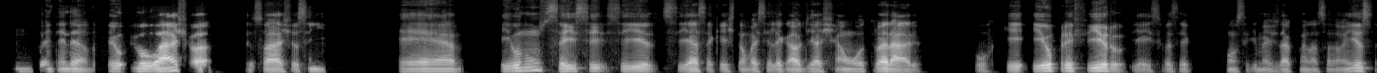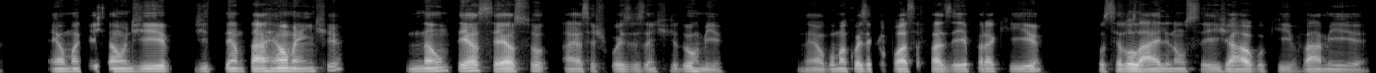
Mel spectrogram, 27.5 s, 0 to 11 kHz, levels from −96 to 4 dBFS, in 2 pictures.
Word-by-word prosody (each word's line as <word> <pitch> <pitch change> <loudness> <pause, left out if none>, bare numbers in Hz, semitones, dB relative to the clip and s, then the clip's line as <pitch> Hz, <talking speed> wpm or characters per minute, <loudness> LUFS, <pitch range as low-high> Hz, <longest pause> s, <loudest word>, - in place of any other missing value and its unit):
Hum, 105 0 -10
estou 100 - -8
entendendo. 100 -2 -2
Eu 115 -2 0
eu 115 -2 +7
acho, 120 +5 +10
olha, - - +6 0.4
eu - - -17
só - - -2
acho 90 +1 +3
assim, 95 -3 -5 0.8
eh, 100 0 +1 0.4
eu 120 +1 +2
não 140 +4 0
sei 115 -5 +1
se 120 0 -5
se 100 -2 -1
se 95 0 -10
essa 100 0 0
questão 95 -2 -11
vai 95 - -4
ser - - -13
legal 90 -2 0
de 100 +2 -9
achar 90 -1 -5
um 95 0 -3
outro 95 +2 -6
horário, 95 -4 +5 0.5
porque 100 -1 -7
eu 120 +5 +7
prefiro, 130 0 +4
e - - -14
aí - - -11
se - - -29
você - - -12 0.3
conseguir 95 0 -14
me 90 0 -11
ajudar 90 -1 -7
com 95 - -18
relação 90 -1 -13
a 100 - -9
isso, 120 +1 -3 0.5
é 105 0 -4
uma 110 +1 -2
questão 110 0 -3
de 115 +1 0 0.2
de 110 +1 -11
tentar 115 0 +2
realmente 120 +1 +2 0.6
não 115 +5 0
ter 135 - +1
acesso 65 - +2
a 100 - -8
essas 105 +2 -9
coisas 100 0 -9
antes 95 +1 -12
de 100 - -13
dormir, 95 -4 -6 0.8
né. 85 +1 -13
Alguma 95 +3 -5
coisa 100 0 -2
que - - -33
eu - - -22
possa 95 0 0
fazer 95 +2 -2
para 105 +1 -4
que 105 +2 -6 0.6
o - - -10
celular 100 -1 +3
ele 105 - -4
não 105 0 -7
seja 100 -1 -6
algo 95 0 -1
que 95 -1 -13
vá 95 0 -5
me, 90 -4 -11
100 Hz, 165 wpm, -26 LUFS, 95-110 Hz, 0.8 s, acho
